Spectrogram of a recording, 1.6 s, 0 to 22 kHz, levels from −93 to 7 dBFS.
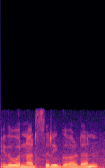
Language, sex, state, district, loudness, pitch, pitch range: Tamil, female, Tamil Nadu, Kanyakumari, -12 LUFS, 210 Hz, 195-220 Hz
